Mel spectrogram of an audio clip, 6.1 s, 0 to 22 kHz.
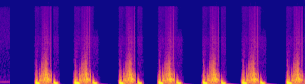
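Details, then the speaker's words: A harsh heart murmur, loud and rough, with high and low pitches produced together, carried on each of regular heartbeats at about 70 a minute. "finally here is a murmur that many clinicians would describe as harsh"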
